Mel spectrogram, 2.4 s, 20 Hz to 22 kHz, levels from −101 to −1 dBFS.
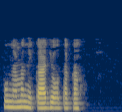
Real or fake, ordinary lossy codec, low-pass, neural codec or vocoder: real; MP3, 48 kbps; 5.4 kHz; none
